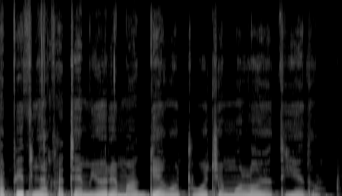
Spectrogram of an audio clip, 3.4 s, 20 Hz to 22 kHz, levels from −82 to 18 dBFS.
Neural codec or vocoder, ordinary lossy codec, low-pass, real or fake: none; none; none; real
